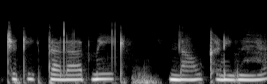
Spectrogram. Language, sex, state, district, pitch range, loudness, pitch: Hindi, female, Bihar, Muzaffarpur, 215-235 Hz, -16 LUFS, 225 Hz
